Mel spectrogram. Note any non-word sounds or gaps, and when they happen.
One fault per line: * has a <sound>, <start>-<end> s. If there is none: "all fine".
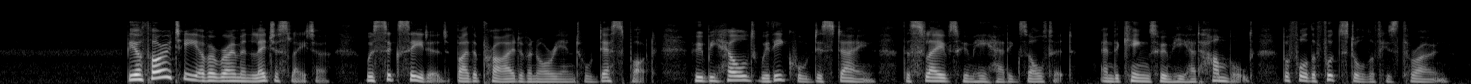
all fine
